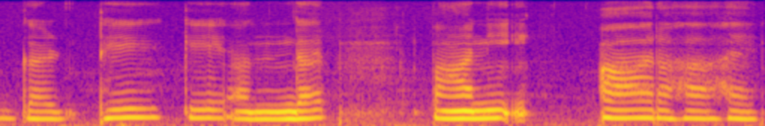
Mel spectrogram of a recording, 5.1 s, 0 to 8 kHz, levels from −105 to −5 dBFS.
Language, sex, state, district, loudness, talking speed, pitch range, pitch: Hindi, female, Uttar Pradesh, Hamirpur, -15 LUFS, 80 wpm, 180-195 Hz, 185 Hz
